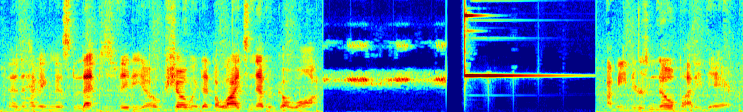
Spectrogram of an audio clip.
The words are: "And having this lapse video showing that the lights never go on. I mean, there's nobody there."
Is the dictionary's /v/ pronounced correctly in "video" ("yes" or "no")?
yes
